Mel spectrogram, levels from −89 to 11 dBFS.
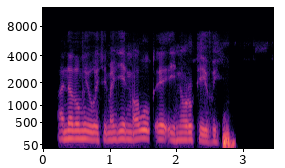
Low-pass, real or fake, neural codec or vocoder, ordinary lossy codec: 7.2 kHz; fake; codec, 16 kHz, 0.8 kbps, ZipCodec; none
